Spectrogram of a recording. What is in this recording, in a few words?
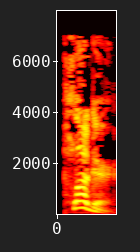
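"plugger", British English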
